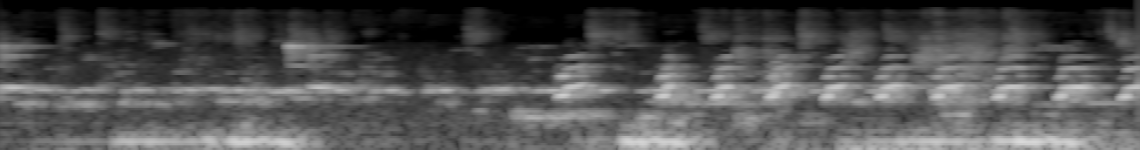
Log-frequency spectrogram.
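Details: A young zebra dove, two months old, kept at a breeding farm in Pasuruan, East Java, Indonesia, gives a rolling series of short mellow coos that quicken into an even, bouncing run, with low muffled thuds behind them.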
